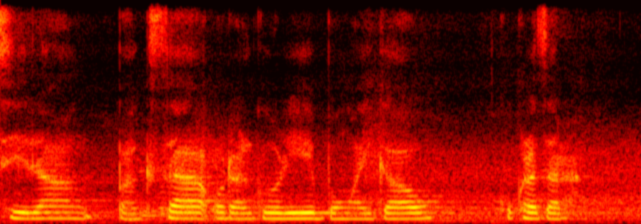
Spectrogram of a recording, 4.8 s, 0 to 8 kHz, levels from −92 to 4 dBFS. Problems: none marked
